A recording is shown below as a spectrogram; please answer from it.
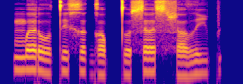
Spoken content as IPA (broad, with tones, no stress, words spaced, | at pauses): məː˦ɾʊː˨t̪ɪ˦xə˦˨ ɡʌː˨pt̪ʊ˨ səː˦sɬʌ˨ ði˦p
